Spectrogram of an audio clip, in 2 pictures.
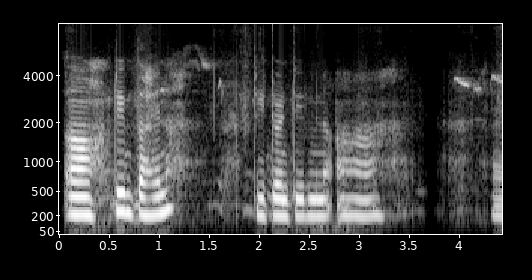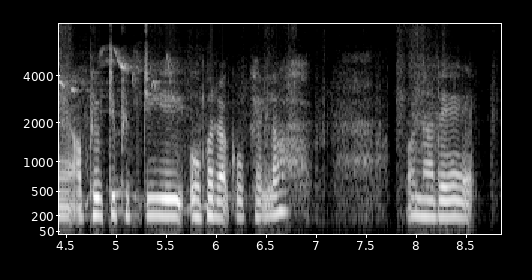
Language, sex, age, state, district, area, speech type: Santali, female, 30-45, Jharkhand, East Singhbhum, rural, spontaneous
